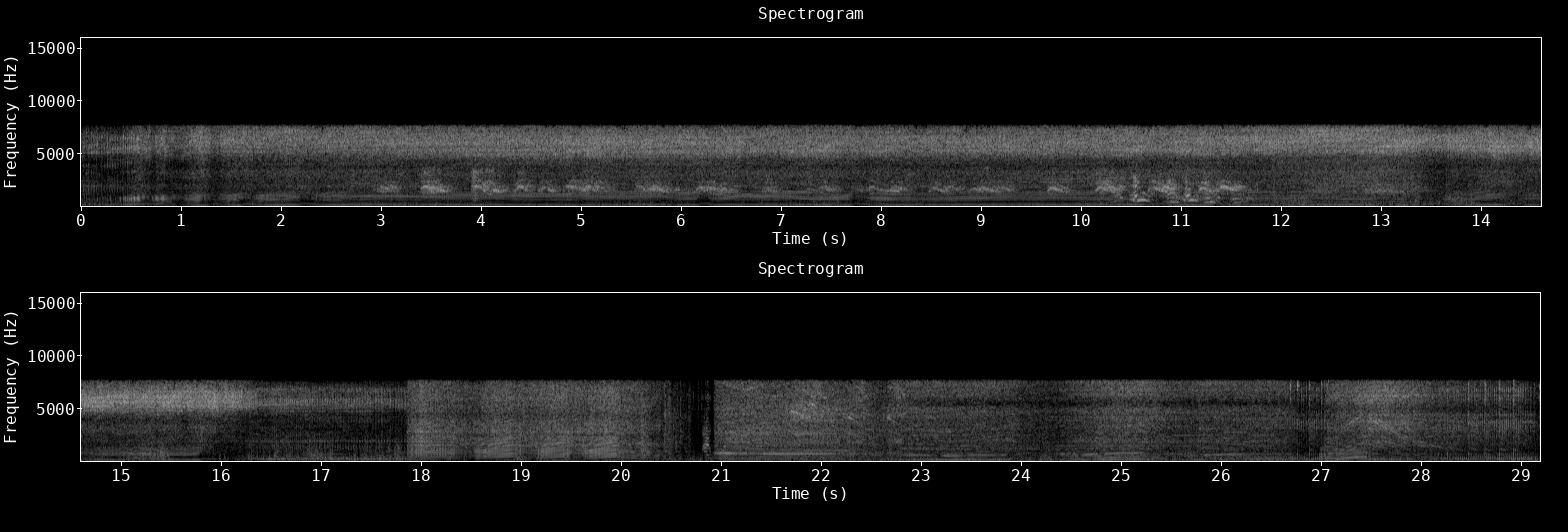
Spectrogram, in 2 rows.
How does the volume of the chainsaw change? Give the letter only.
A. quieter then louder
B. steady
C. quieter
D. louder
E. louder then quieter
B.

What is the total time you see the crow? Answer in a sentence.
You can hear the crow for 11 seconds altogether.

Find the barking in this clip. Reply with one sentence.
You can hear the barking from 10.3 to 11.8 s.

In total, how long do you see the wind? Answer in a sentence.
The wind can be heard for 29 seconds in total.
